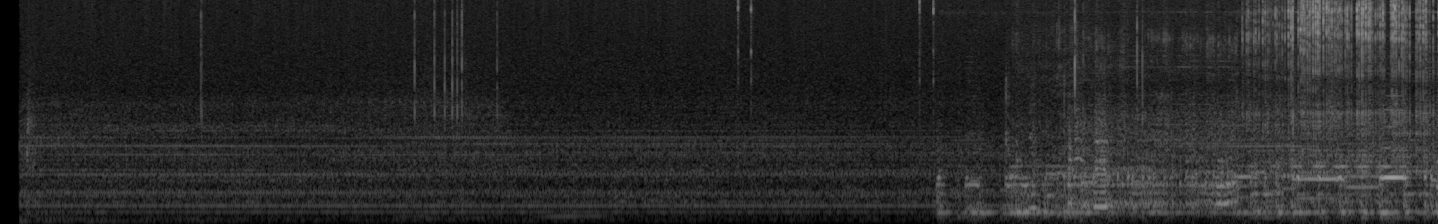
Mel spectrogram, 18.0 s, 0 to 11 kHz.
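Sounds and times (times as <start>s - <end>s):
machine motor humming: 11.6s - 17.9s.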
